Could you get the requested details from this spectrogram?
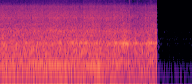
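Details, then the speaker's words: Milling machine cutting a slot full-width with a cutter the size of the slot, sped-up footage: harsh, steady grinding roar with a ringing tone on top through the cut; the cutter is chattering and vibrating heavily. "So now that's his speeded up footage. And you can hear it vibrating like a [ __ ]"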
